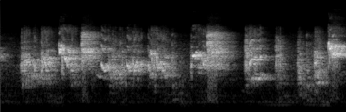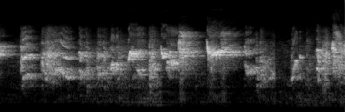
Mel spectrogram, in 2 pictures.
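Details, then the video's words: Budgerigars warbling, a sound presented as bringing birds into breeding: busy overlapping chirrups, squawky notes and brief whistles in an unbroken rambling stream, with slightly lower, harsher phrases mixed in. "بهذا الصوت ستتزاوج طيور البادجي غصبا عنها"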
